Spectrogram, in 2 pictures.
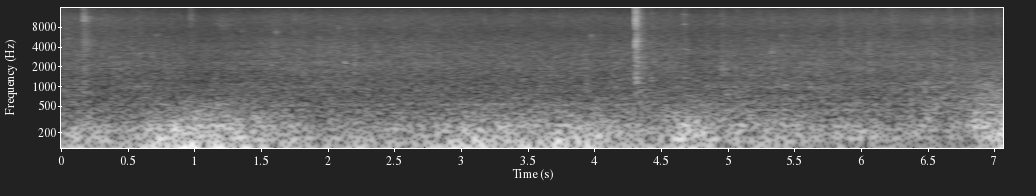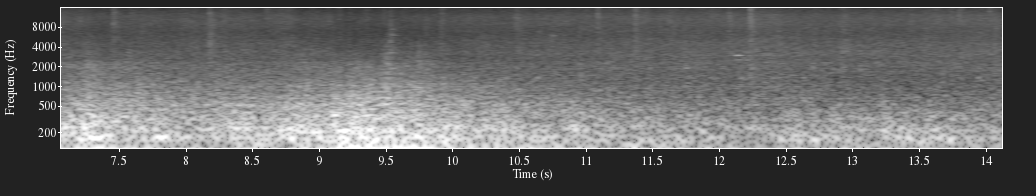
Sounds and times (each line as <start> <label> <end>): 2.9 thunderstorms 14.1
